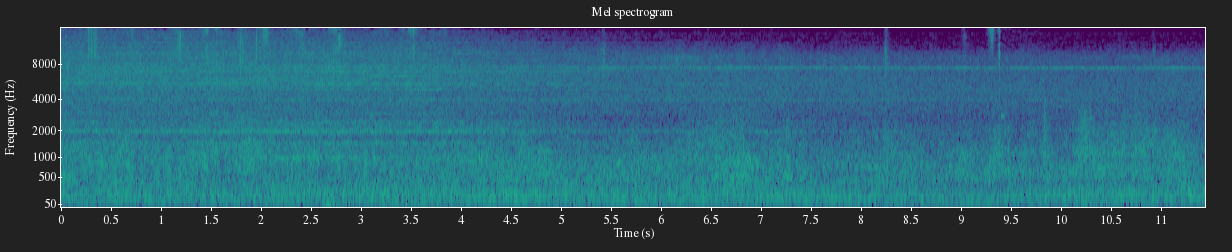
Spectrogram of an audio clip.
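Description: A steady, droning aircraft engine hums evenly while taxiing on the ground in Microsoft Flight Simulator, with no breaks or voices over the sound.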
